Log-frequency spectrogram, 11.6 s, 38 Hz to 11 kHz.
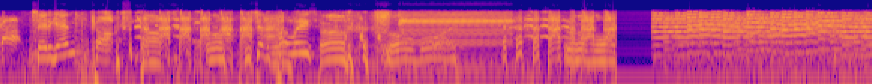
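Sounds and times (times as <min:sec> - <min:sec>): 
speech: 0:00.2 - 0:08.2
laughter: 0:01.3 - 0:08.3
bright sustained bell chime from a football broadcast theme: 0:08.7 - 0:11.6.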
